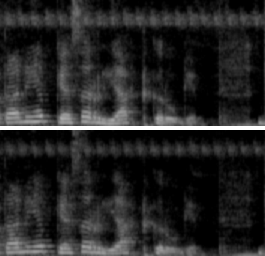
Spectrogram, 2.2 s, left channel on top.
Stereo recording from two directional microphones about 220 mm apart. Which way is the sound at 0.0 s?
35° left (ahead or behind).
